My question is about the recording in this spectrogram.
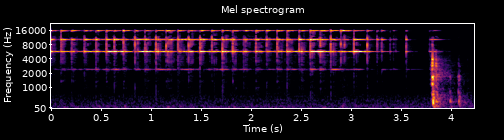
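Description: Small brass hand bell rung quickly and continuously, a steady high ring over rapid clapper strikes that stops about three and a half seconds in. Near the end there is a single knock as the bell is set down on the wooden table.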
